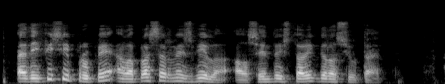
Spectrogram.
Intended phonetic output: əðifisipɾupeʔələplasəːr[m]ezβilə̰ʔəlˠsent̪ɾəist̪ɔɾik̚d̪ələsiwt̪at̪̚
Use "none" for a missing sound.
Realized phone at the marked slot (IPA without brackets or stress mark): n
